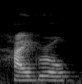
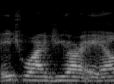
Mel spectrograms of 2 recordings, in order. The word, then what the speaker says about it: hygral: I think it's hygro fatigue or something like that. Hygral. I think that's how you pronounce it.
